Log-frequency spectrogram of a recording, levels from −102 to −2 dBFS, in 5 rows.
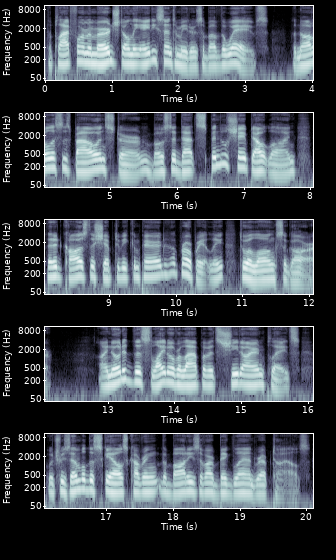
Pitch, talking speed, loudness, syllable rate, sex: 145 Hz, 160 wpm, -18 LUFS, 5.1 syllables/s, male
